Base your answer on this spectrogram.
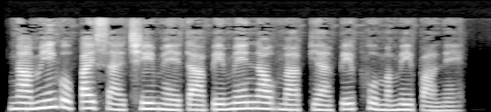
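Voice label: Myanmar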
